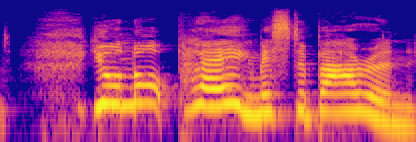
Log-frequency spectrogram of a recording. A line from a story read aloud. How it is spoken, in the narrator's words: cried, breathless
